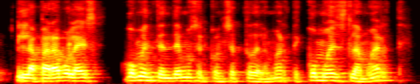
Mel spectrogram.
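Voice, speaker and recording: A man speaks at a moderate pace with a medium pitch and fairly even intonation. His voice is somewhat breathy, and the room echo is audible. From Mexico. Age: 60s. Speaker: thanatologist and lecturer. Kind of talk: lecture. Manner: halting, with many fillers.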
